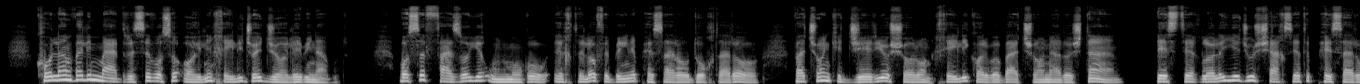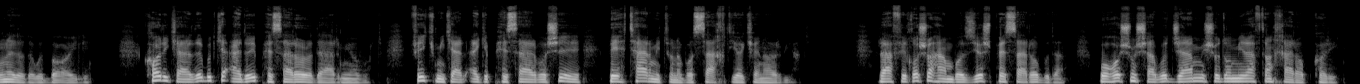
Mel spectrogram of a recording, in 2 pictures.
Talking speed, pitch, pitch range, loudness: 170 wpm, 125 Hz, 110-145 Hz, -21 LUFS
